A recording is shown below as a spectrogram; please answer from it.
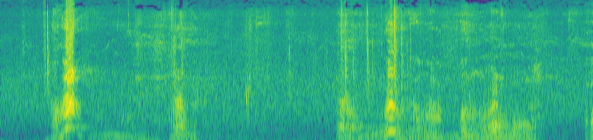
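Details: Boxer dog Rex playing a game with a bucket while holding a ball in his mouth; a few short loud barks near the start and middle, with growly low sounds between and a person's voice faintly behind.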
